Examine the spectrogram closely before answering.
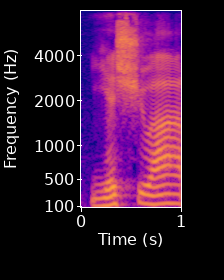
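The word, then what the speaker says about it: ישוע: 찾아오셨습니다 흥미로운 것은 요 예수님의 이름의 히브리어로는 예 슈아 라고 발음합니다 그리고 이어 호소하는 2호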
